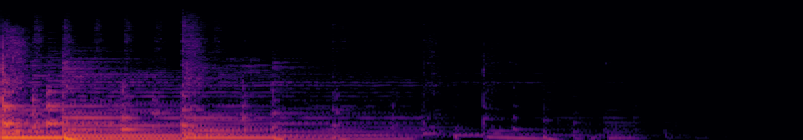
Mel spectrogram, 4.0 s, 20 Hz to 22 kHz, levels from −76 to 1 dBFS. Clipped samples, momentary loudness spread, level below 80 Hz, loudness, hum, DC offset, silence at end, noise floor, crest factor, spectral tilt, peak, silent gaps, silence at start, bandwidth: under 0.1%; 23 LU; -42 dBFS; -33 LUFS; none; under 0.1%; 0.9 s; -82 dBFS; 20 dB; -6.5 dB/octave; -14 dBFS; none; 0 s; 15.5 kHz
